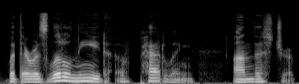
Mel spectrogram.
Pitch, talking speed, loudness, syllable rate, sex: 130 Hz, 200 wpm, -19 LUFS, 5.3 syllables/s, male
